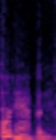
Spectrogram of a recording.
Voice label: "what happened", announcer; questions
